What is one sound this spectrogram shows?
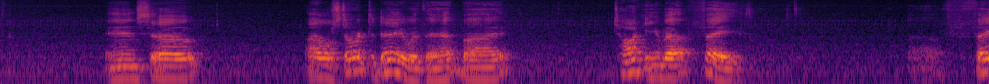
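An elderly man speaks calmly and close by, in short phrases with pauses.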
